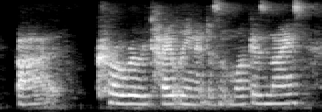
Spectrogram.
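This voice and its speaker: Light background noise and audible room echo surround the woman as she speaks. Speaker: hair tutorial host. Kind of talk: tutorial. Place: bathroom. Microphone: webcam.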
